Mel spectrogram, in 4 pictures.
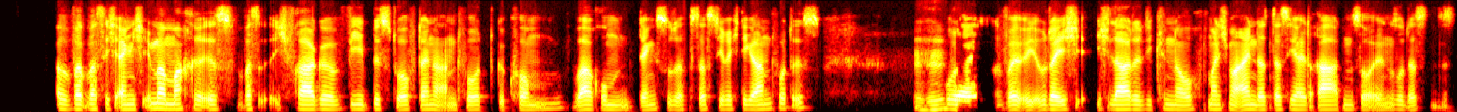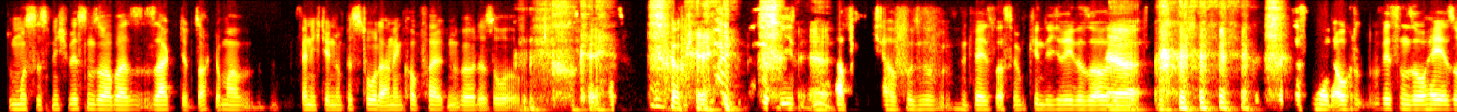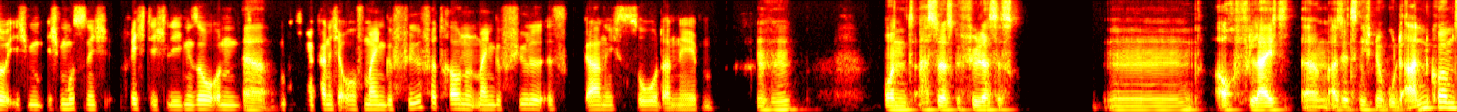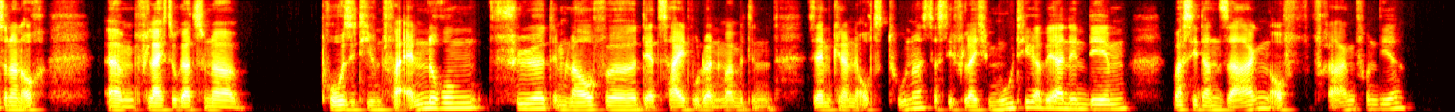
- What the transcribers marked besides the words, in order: other noise; laugh; laughing while speaking: "Okay"; laugh; unintelligible speech; laugh; laugh; unintelligible speech
- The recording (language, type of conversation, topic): German, podcast, Was könnte die Schule im Umgang mit Fehlern besser machen?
